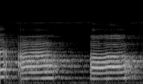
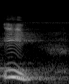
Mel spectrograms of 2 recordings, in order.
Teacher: जब आप आ बोलेंगे तो मुख द्वार जो है ये सबसे ज्यादा खुलेगा, आ। ठीक है, सबसे ज्यादा खुल रहा है, तो ये किसके अंतर्गत आता है, ये विव्रत के अंतर्गत आता है।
